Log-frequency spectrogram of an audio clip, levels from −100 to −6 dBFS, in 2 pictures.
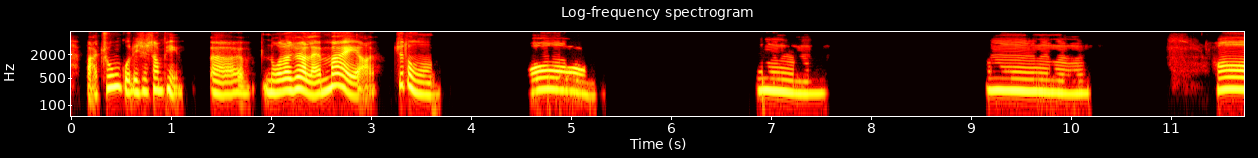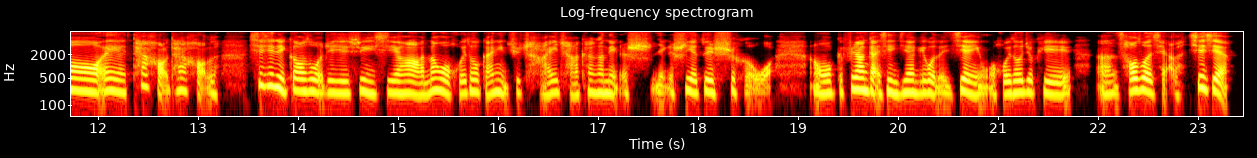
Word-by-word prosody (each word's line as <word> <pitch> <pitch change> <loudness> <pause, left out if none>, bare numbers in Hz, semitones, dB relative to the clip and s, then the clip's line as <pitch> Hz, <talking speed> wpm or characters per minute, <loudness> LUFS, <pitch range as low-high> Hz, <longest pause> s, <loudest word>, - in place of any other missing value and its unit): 把 - - -1
中 290 +2 +2
国 230 - -1
的 - - -1
一 225 - -1
些 235 - -3
商 250 +1 0
品， 245 -1 -4 0.2
呃， 205 -2 -2
挪 225 -4 +1
到 245 0 +7
这 265 - +3
儿 255 - +9
来 190 +1 +4
卖 315 +8 +7
啊， - - -2 0.2
这 335 - -3
种 195 - -1 0.9
哦。 255 +3 +2 2.0
嗯。 215 -4 -3 1.6
嗯。 235 -4 -3 1.3
哦， 255 -3 +5
唉， 240 -2 0
太 315 +7 -2
好 - - +1
了 - - -5
太 250 -1 -3
好 - - -3
了， - - -8 0.3
谢 335 - -3
谢 320 - +1
你 275 -5 +4
告 235 0 +2
诉 235 - -1
我 220 - 0
这 220 -1 -4
些 210 -1 -2
讯 210 0 -3
息 215 +2 -3
哈， 205 -2 +3
那 245 +5 0
我 225 -4 +2
回 205 +2 -6
头 230 -1 -1
赶 200 +3 -3
紧 225 - -4
去 215 - -9
查 195 - -5
一 215 - -2
查， 185 -3 -5
看 220 +2 -6
看 215 0 -2
哪 200 - -3
个 - - -11
事 - - -2
哪 - - -8
个 - - -10
事 255 - -2
业 225 - +2
最 225 +1 +1
适 240 +3 -2
合 - - -8
我， - - -5 0.4
我 205 +1 0
非 265 - -2
常 255 -1 +9
感 230 -2 +2
谢 230 - -2
你 205 - -3
今 220 - -4
天 220 -1 +2
给 215 - -5
我 210 - +1
的 - - -8
建 230 -5 +2
议， - - -4
我 - - -7
回 200 - -2
头 215 +1 0
就 220 0 -2
可 215 0 -7
以， 190 -2 -2 0.2
呃， 195 - -5
操 240 +2 +4
作 250 -2 +6
起 - - -6
来 - - -5
了， - - -9
谢 285 - +3
谢。 240 -6 +4
225 Hz, 230 characters per minute, -23 LUFS, 210-245 Hz, 2.0 s, 儿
